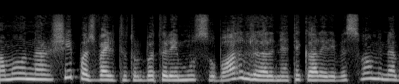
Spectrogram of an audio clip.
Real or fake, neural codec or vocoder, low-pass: fake; codec, 16 kHz in and 24 kHz out, 0.4 kbps, LongCat-Audio-Codec, fine tuned four codebook decoder; 10.8 kHz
